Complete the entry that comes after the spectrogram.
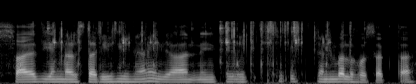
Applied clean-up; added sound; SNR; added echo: neural diffusion model UNIVERSE++.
